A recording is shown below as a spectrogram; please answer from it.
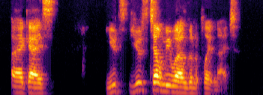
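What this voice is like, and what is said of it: Imitates another person's voice. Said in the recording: “the artist handing us a pen and a paper and going... I don't know if that was a good impression”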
